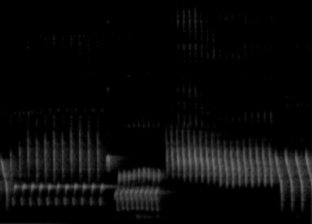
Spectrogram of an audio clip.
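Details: Yellow domestic canary delivering rapid rolling trills, first a layered chattering roll, then a lower buzzy tour, followed by a high, fast pulsed trill ending in descending stutters.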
